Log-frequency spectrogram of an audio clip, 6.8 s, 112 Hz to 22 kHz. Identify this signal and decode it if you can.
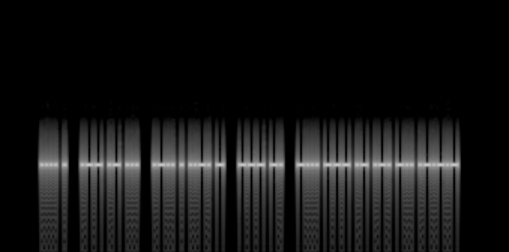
Morse code, heard as a keyed tone, about 37 wpm, 700 Hz. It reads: HE WAS LEFT ON BOARD.
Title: Sentences from Top 700 Words 40wpm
